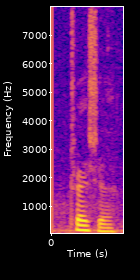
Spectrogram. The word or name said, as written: treasure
